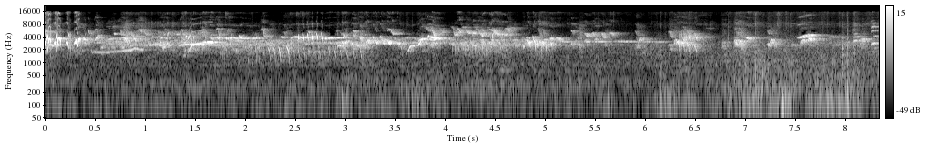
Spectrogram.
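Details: Canary song at home, high and fast: twittering trills and chirped phrases run together with short breaks, with brief soft rustling in the background.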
